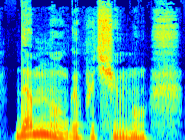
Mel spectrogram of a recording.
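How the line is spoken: Sigh. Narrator (Russian): вздохнул Конан

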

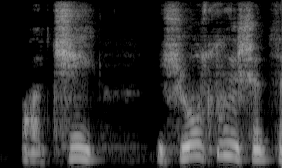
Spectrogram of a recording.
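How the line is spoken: Whispering. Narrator (Russian): зашептала Марийка

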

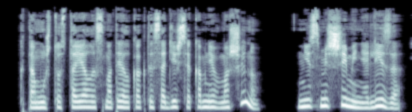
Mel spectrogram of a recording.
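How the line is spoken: Contemptuous snort. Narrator (Russian): Он презрительно хмыкнул

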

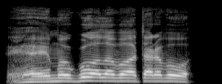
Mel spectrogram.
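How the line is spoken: Growled through clenched teeth. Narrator (Russian): рычал сквозь стиснутые зубы

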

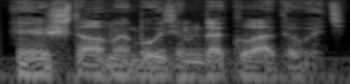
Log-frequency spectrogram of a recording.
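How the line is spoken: Skeptical snort. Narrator (Russian): хмыкнул Назери

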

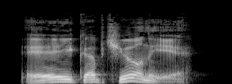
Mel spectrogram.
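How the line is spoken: Roaring. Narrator (Russian): взревел Нурман по-славянски

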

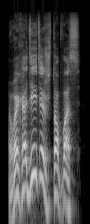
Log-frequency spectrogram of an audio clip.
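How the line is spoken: Barked. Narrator (Russian): рявкнул сержант

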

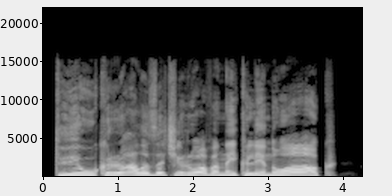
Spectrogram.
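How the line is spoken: Furious roar. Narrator (Russian): взревел военачальник

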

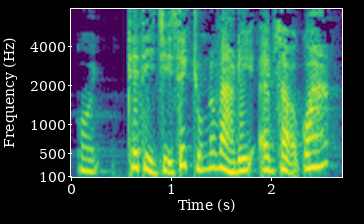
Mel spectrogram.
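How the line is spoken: Terrified stammering. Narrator (Vietnamese): Bà Tám sợ như dao vừa kề nơi cổ, lắp bắp

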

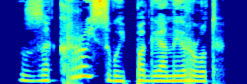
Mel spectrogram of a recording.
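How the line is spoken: Quiet. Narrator (Russian): тихо сказала Наталья

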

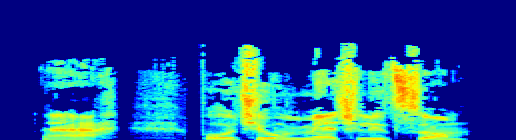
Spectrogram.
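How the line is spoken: Cheerful reply. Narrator (Russian): бодро ответил он

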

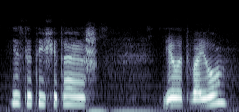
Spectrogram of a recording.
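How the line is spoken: Sighed. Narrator (Russian): вздохнул Йен

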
